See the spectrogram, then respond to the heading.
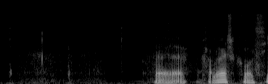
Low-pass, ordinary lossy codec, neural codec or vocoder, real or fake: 10.8 kHz; none; codec, 24 kHz, 3 kbps, HILCodec; fake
